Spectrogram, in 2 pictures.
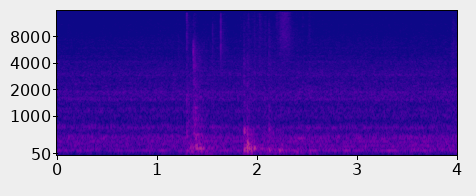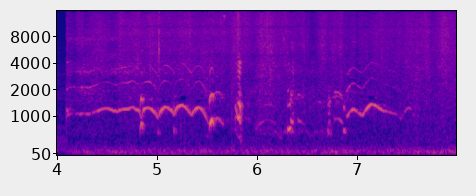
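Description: Two soft taps against near quiet, then, about four seconds in, a loud dry rustle of leaves as a small dog bounds through a leaf pile. High, wavering chirps rise and fall over the rustling.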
